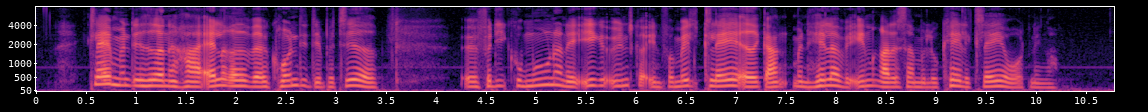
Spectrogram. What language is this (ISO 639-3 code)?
dan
